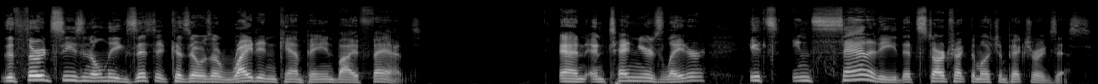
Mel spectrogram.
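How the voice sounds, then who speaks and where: A man talks in a casual fan discussion as a co-host. His voice sits at a middle pitch and he stresses points emphatically by repeating words. The sound is dry and free of room reflections. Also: animated, measured pace, fairly bright tone, smooth, no room sound. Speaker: co-host of a pop culture discussion show. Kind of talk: casual fan debate about films and TV.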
